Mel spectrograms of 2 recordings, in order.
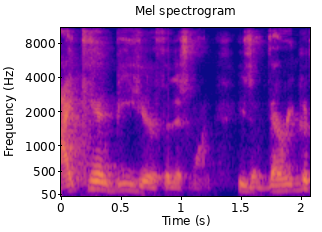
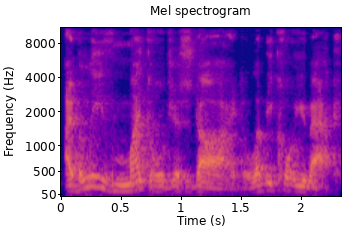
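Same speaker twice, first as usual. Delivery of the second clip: ordinary talk, nothing marked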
